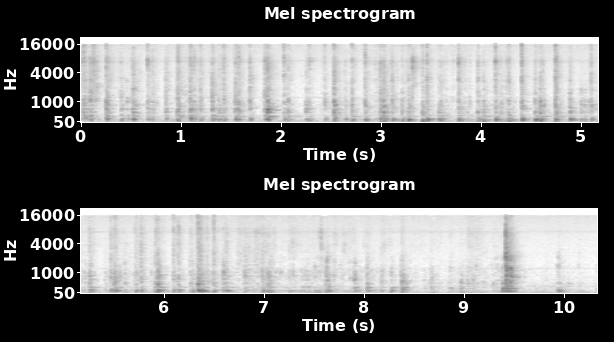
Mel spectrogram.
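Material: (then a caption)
Cardboard. Yellow rubber-gloved fingertips tap and scratch the walls and open lid of an empty, hollow Converse shoebox made of black-printed cardboard, while the wrapped shoes lie nearby untouched. The result is a dense, steady patter of short, dull, low-heavy knocks with a light scratchy texture and one louder, brighter scrape near the end.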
